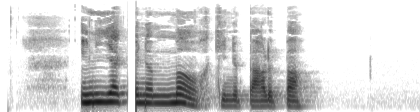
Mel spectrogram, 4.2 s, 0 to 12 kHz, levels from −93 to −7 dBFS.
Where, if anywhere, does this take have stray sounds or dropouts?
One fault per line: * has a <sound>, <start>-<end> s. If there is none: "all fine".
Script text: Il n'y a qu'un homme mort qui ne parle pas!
* has a dropout, 1.3-1.4 s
